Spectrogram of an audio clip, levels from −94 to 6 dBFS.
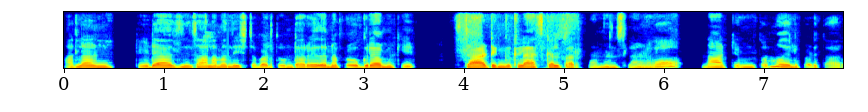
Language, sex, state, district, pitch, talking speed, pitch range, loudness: Telugu, female, Telangana, Karimnagar, 230 Hz, 145 wpm, 220-240 Hz, -20 LUFS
